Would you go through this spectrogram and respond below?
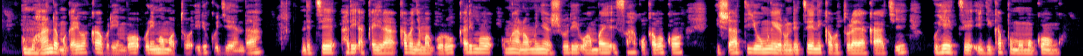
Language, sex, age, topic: Kinyarwanda, male, 25-35, government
